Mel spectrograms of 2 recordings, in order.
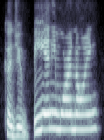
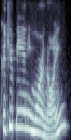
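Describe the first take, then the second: First: It sounds sarcastic, with heavy emphasis on be. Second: It sounds like a plain, sincere question. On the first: The speaker is saying the listener is annoying. "There I'm being, I mean mean" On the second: The speaker is really asking something. "That sounds like an actual question"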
